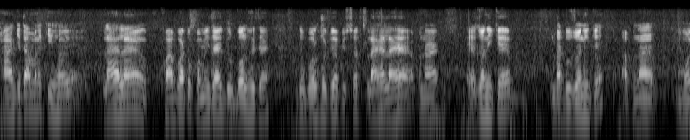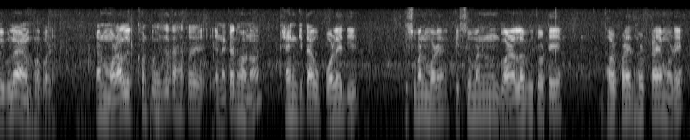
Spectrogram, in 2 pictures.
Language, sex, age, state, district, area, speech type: Assamese, male, 45-60, Assam, Golaghat, rural, spontaneous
